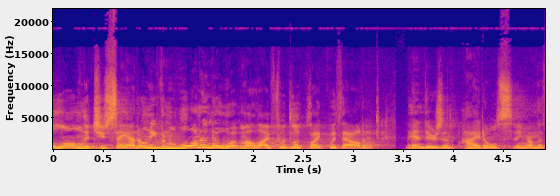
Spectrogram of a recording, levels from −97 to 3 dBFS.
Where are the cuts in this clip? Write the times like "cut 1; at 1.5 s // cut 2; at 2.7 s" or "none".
cut 1; at 3.4 s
